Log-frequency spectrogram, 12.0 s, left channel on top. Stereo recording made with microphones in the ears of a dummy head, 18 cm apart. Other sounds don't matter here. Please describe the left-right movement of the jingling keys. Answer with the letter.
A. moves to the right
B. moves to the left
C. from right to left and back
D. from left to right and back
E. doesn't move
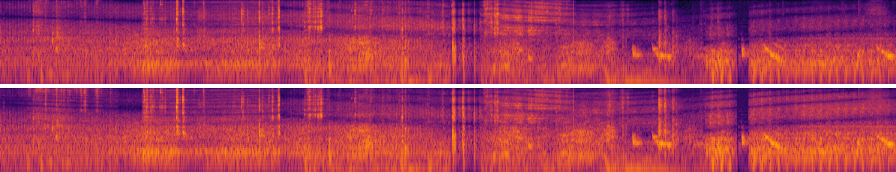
B.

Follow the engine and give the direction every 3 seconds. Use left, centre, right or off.
left, left, centre, right.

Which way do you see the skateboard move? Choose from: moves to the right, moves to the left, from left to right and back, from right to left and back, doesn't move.
moves to the right.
